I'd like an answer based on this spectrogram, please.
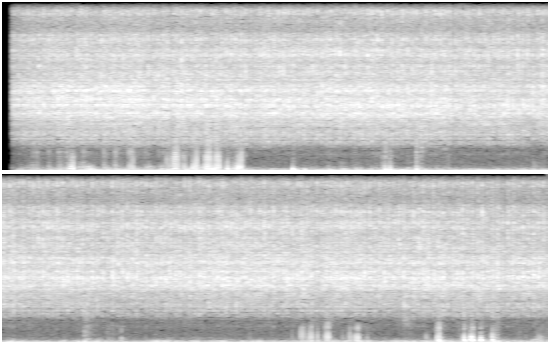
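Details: Eastern diamondback rattlesnake, a female, rattling: a continuous dry, hissing buzz held steady through the whole stretch, with a few faint low knocks and thumps underneath.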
